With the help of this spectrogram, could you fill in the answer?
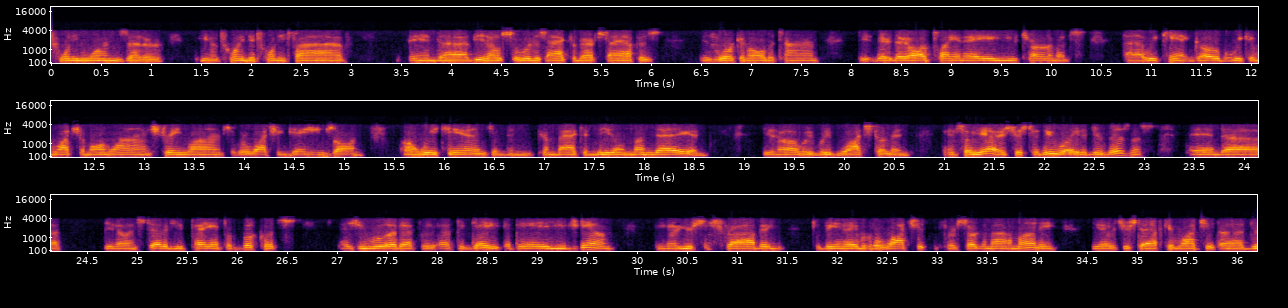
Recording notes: on the Modern Woodmen phone line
